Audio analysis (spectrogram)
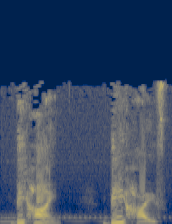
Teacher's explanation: H is a voiceless glottal fricative. Here, the vocal cords are kept close together and the air escapes through the narrow glottis with audible friction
